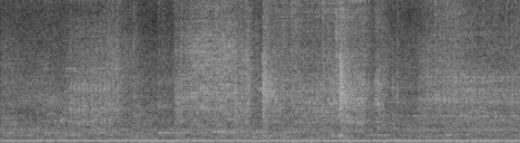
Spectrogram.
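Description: Singapore MRT train running on the rails: a steady rumble with a constant humming tone and a few brief rattles in the middle.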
